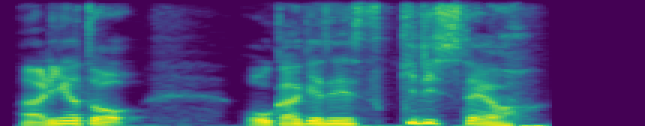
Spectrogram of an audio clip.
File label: man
